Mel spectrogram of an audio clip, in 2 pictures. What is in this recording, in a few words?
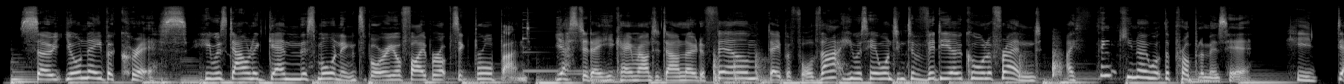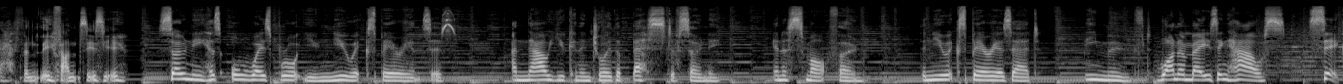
commercial voice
